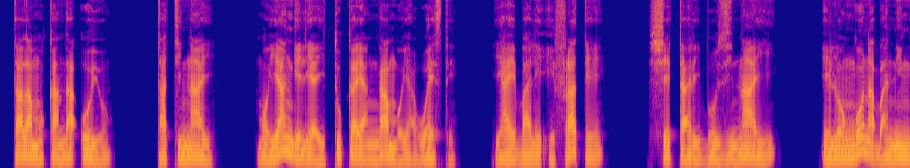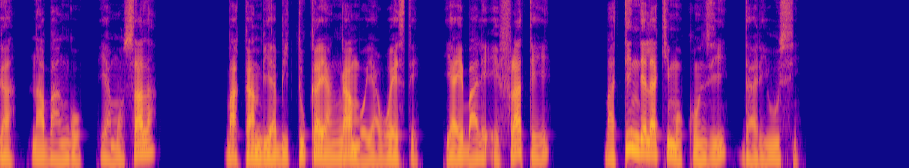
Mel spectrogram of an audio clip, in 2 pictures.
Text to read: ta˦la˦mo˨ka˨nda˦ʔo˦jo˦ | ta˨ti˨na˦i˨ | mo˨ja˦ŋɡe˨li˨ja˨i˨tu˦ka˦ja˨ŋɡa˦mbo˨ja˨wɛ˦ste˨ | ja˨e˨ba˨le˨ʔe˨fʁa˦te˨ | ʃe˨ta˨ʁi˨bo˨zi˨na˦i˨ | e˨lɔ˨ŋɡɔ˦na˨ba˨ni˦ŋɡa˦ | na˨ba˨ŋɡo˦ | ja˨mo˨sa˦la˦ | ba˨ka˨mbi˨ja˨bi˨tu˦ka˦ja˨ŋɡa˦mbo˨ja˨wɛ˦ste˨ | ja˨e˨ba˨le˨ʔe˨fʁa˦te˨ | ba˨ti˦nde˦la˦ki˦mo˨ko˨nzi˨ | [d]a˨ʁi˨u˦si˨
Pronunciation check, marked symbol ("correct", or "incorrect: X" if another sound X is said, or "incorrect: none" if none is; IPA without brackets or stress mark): correct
